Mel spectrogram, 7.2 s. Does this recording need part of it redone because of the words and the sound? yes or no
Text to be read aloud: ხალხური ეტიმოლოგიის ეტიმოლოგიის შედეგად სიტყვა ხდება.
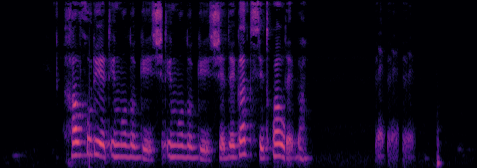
yes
